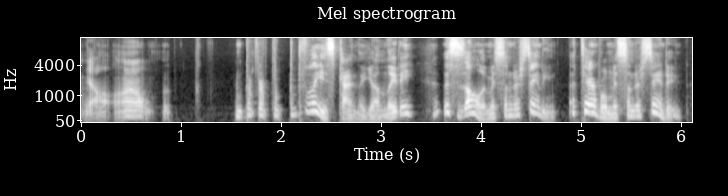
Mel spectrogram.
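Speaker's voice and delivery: stuttering mouse, rushing; panicked stammer. A narrator's reading. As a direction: babble for your life. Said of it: "And panicking".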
